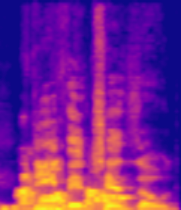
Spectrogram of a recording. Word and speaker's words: DiVincenzo: You've said this man name wrong for like 4 years straight. Dante DiVincenzo.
